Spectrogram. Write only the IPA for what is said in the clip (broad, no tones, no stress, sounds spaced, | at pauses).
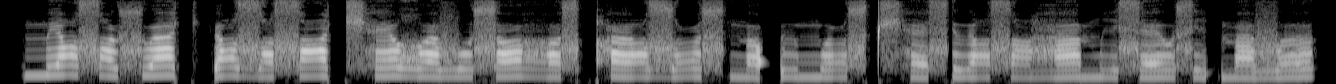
m e sˤ ɛ sʷ a t͡ʃʼ ɨ zˤ ə sˤ a t͡ʃʰ ɛ ʁʷ a v o s ɒ ɦ ɒ s qʰ ɨ ə̯ zˤ o s n ɒ ʔ ɨ m o sˤ t͡ʃʰ ɛ s ɾ ɨ ɪ̯ sˤ a ɦ a m i s ɛ ʊ̯ s i ʔ m a v ə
